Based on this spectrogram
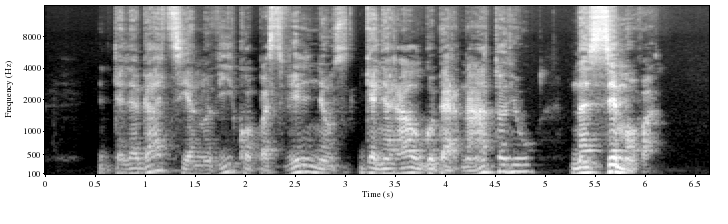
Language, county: Lithuanian, Alytus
